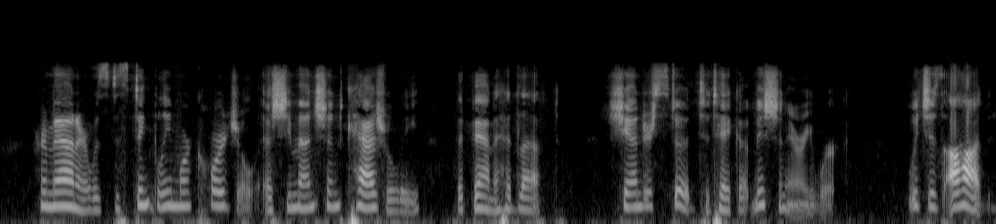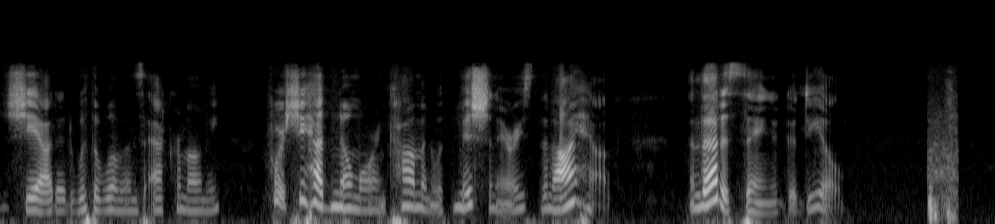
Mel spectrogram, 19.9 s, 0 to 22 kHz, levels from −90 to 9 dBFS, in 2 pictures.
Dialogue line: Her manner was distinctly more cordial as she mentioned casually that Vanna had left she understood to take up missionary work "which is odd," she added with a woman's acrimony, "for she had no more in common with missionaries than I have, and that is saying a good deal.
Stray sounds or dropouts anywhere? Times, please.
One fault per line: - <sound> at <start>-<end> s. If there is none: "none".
- sneeze at 19.2-19.5 s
